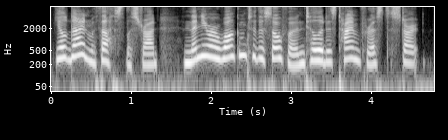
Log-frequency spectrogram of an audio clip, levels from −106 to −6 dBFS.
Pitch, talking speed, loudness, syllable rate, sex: 265 Hz, 265 wpm, -17 LUFS, 6.7 syllables/s, female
